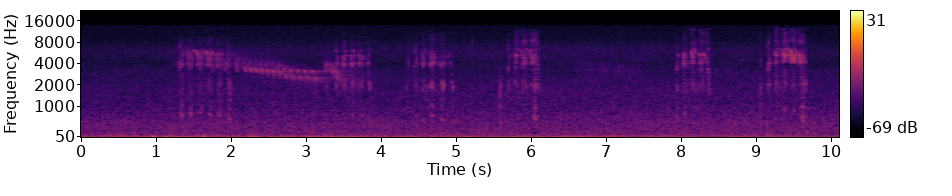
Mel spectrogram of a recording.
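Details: Black stork chicks recorded in Estonia on 18 May 2019, the day of the fourth chick: a long whistle gliding steadily downward, then scattered short buzzy bursts separated by pauses.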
